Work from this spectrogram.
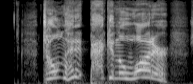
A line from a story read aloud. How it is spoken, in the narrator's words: gasped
